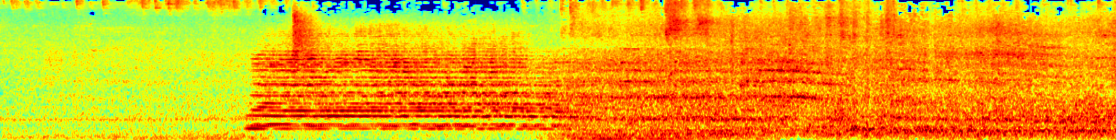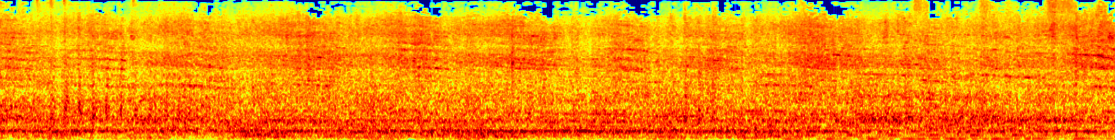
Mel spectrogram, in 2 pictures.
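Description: Train sound effects: a train horn sounds for about three seconds, starting abruptly, then the steady rumble and clickety-clack of a running train carries on.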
